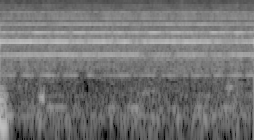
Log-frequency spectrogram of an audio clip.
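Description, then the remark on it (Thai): A building fire alarm rings continuously, a steady loud electronic tone with stacked harmonics that holds without a break throughout, with faint low rumbling noise underneath. “อ่าไม่เป็นไรฮะอย่าตกใจฮะเป็นเรื่องปกติ อาจจะมีเสียงอาจจะมีเสียงน้อยมานิดนึงนะครับเป็นเรื่องปกติ ฮะ เพราะว่า ช่วงนี้อาลามดังบ่อยนะเพราะว่ามีพี่ๆน้องๆอาจจะเป็นสิ่งลมควันกันนิดนึงนะครับ”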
